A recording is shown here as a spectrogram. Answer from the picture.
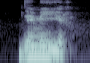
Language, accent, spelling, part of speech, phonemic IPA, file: French, Canada, démirent, verb, /de.miʁ/, LL-Q150 (fra)-démirent.wav
- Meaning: third-person plural past historic of démettre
